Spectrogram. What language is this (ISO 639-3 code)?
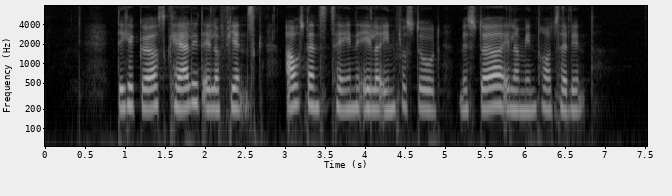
dan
